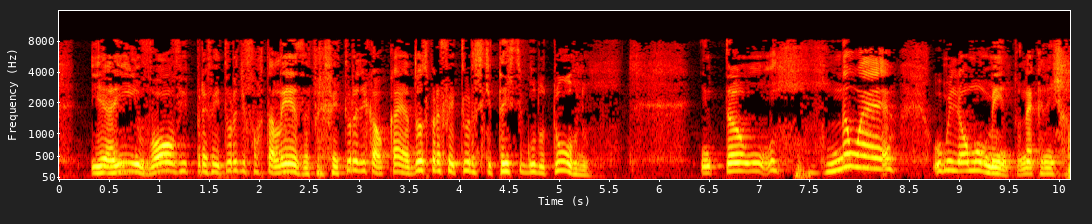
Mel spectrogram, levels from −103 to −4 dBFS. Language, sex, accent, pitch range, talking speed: Portuguese, male, Brazilian, 110-155 Hz, 150 wpm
